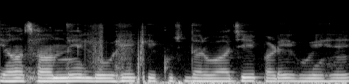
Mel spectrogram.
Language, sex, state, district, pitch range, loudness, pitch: Hindi, male, Chhattisgarh, Raipur, 145-150 Hz, -12 LUFS, 150 Hz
